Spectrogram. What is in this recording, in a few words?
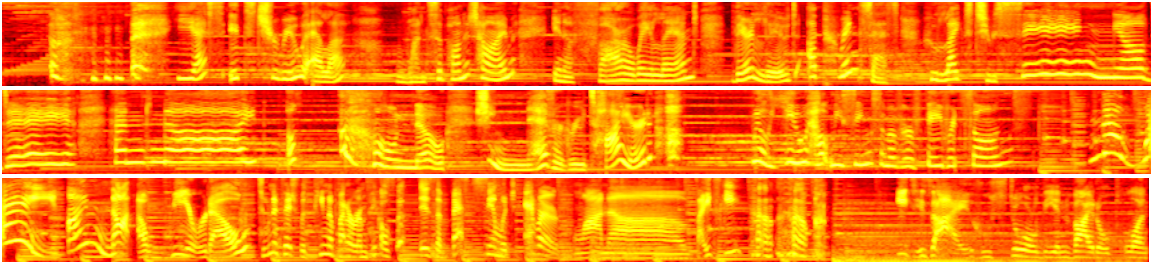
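Character Female; TaDa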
